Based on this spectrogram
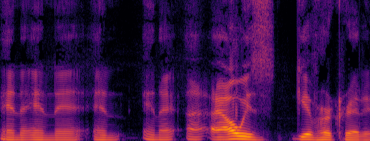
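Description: This man has an unremarkable speaking voice. His pitch is medium and his intonation fairly even. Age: 30s. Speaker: community organizer, business owner. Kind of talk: casual chat. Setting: studio.

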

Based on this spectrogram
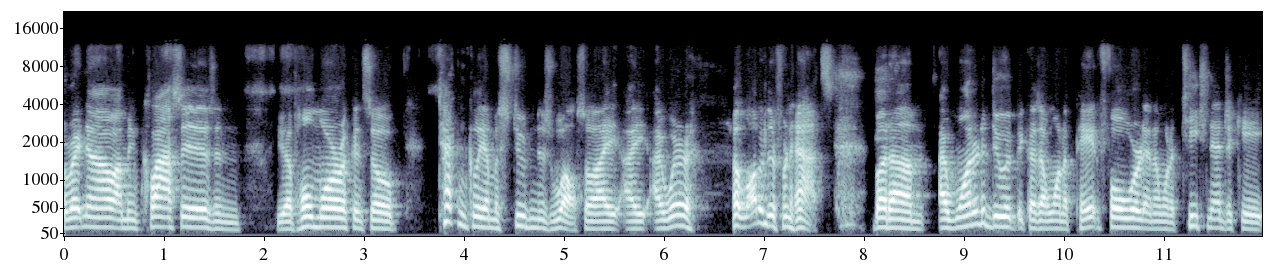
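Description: At a fairly quick pace, this speaker uses a plain, everyday voice with an American accent and ordinary pitch variation. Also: man, fairly high pitch for a man. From United States. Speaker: strength coach and professor. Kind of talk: interview.

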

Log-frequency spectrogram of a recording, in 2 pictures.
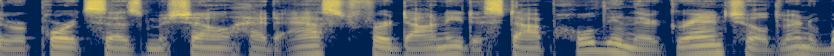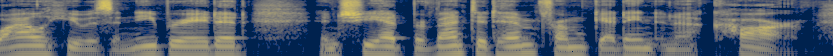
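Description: A man with an ordinary speaking voice, medium pitch and ordinary pitch variation, at a fairly quick pace, on a very clean recording with a silent background. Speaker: radio news anchor. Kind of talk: formal newsreading, scripted local radio bulletin. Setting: studio. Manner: formal, measured, even-toned; crisp and businesslike, steady pace.

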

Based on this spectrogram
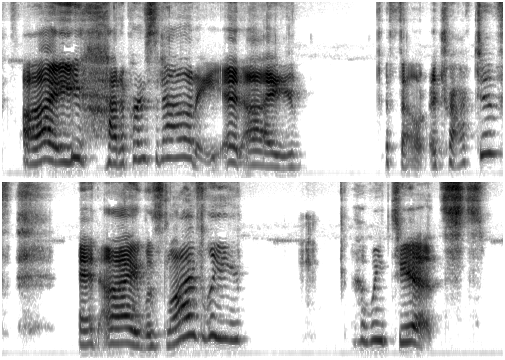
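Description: A woman's high, bright, sharp voice, raised and projected, with very wide pitch swings, a very slow pace and long, frequent pauses. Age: 50s. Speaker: podcast host. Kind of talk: personal monologue.

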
